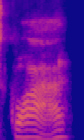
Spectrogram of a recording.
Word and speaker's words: Ngwa: yeah basically it's it's ngwa but the n is mostly silent so i just say gua all the time and normally we would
